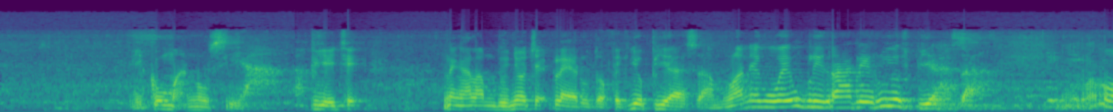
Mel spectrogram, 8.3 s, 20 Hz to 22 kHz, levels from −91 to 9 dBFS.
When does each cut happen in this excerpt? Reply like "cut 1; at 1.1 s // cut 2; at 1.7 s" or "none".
cut 1; at 2.2 s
